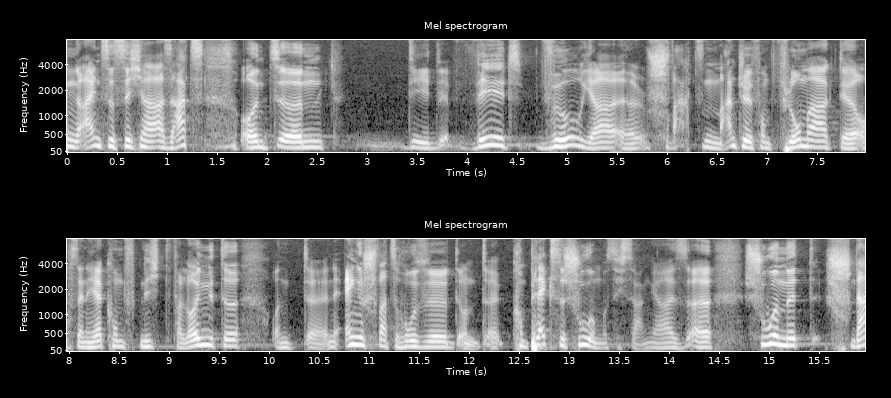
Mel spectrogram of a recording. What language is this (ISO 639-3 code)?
deu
